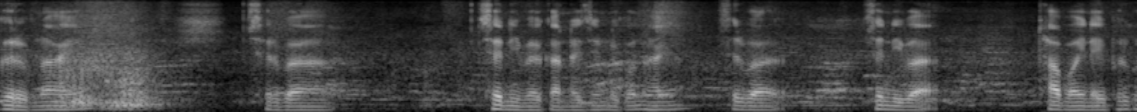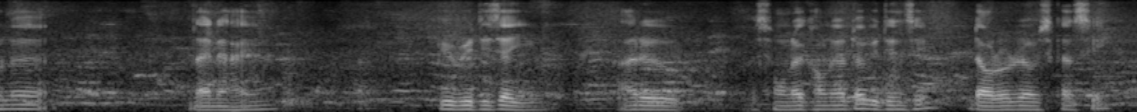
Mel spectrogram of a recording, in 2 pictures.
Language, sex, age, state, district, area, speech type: Bodo, male, 45-60, Assam, Chirang, urban, spontaneous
